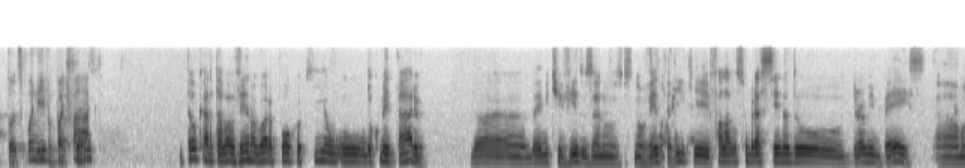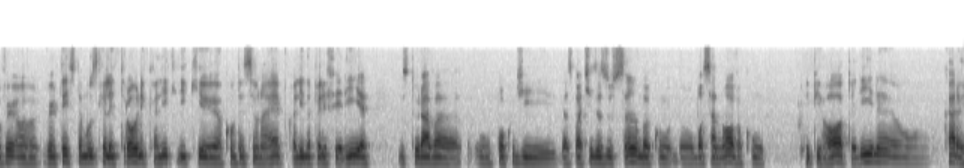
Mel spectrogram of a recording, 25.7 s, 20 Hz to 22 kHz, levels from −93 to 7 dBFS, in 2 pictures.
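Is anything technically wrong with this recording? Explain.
Yes. An echo leak is heard twice, at 1.2–1.28 s very faintly and at 8.65–9.26 s far more strongly, as a delayed copy of the speech trailing it by about 295 ms. The likely cause is a far-end echo canceller failing to remove its loudspeaker's pickup.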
